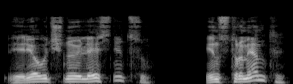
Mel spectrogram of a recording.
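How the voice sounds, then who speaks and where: A man voicing a grave, noble middle-aged count, calm and measured in an audiobook reading. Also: on the low side, no room sound. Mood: intent.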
